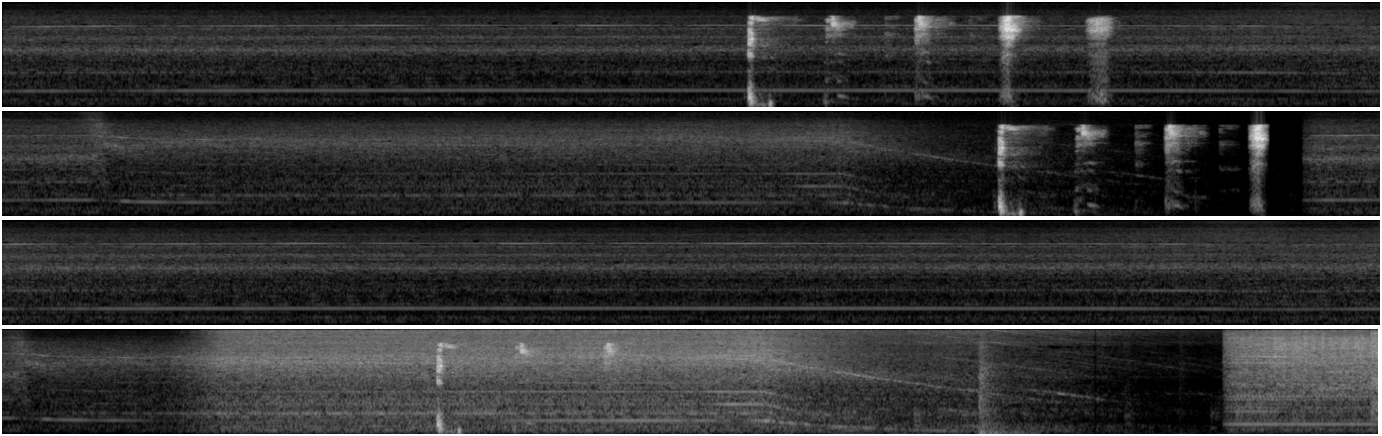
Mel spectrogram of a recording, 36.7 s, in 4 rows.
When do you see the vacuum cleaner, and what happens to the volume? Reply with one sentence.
You can hear the vacuum cleaner from 0.0 to 36.6 s, getting louder.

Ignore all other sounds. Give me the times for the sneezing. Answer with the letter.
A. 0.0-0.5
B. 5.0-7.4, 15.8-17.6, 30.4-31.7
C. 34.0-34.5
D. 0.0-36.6
B.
